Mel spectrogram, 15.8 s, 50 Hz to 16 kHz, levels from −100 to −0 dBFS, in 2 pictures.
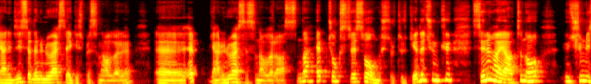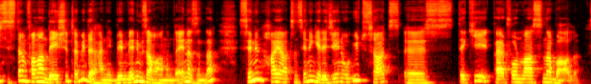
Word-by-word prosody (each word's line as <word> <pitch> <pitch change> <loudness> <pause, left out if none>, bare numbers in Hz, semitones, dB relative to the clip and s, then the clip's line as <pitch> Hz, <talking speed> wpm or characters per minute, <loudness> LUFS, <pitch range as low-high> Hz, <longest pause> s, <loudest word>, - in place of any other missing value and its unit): yani, 120 0 +2
liseden 150 -2 +1
üniversiteye 140 -2 +1
geçme 110 0 -11
sınavları, 110 -1 -5 0.3
eee, 115 -1 +1
hep, 170 - +3 0.2
yani, 120 +1 -2
üniversite 155 0 +2
sınavları 115 -2 -3
aslında, 205 0 -3
hep 200 0 -1
çok 195 -1 -2
stresli 165 -2 0
olmuştur 115 -5 -2
Türkiye'de 120 - -1
çünkü 230 +1 +1 0.3
senin 230 +6 +4
hayatın 165 - +5
o 200 +1 +2 0.3
3'üncü 190 +3 0
sistem 205 +1 0
falan 180 -2 +4
değişir 145 +7 +2
tabii 235 +5 -1
de, - - +4
hani, 120 -1 -3
be 140 0 +1
benim 185 +7 +3
zamanımda 120 -8 0
en - - +2
azından 115 -10 -1 0.2
senin 235 +9 +3
hayatın, 155 -7 +1
senin 175 +8 -1
geleceğin 155 0 0
o 155 - -6
3 230 0 0
saat 155 -6 -2
eee, 130 -1 -1
s 125 0 -7
teki 195 +8 -2
performansına 145 0 +1
bağlı 115 - -2
150 Hz, 165 wpm, -23 LUFS, 125-195 Hz, 0.3 s, hayatın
